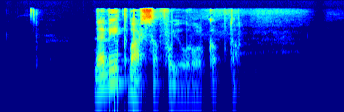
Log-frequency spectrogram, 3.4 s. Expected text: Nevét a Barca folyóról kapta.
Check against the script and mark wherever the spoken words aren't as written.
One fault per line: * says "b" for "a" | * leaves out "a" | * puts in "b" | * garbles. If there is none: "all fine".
* leaves out "a"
